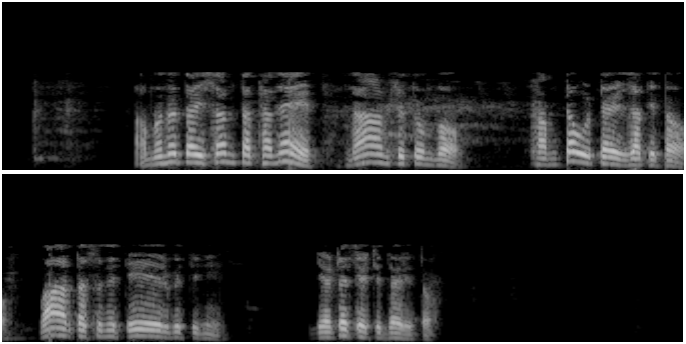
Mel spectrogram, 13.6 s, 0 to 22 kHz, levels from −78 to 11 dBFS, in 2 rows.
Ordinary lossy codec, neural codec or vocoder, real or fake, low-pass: AAC, 16 kbps; none; real; 7.2 kHz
